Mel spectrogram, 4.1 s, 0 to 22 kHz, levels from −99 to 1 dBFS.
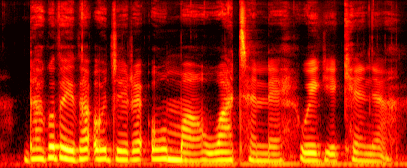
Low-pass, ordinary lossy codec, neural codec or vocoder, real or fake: none; none; none; real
